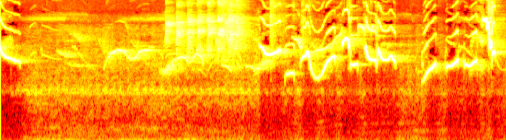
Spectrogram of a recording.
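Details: Magpie-robin lure song for provoking a rival bird into song: a soft wavering whistle and a brief rush of noisy notes give way to loud, looping whistled phrases and quick repeated chirps.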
